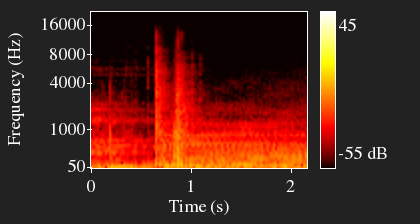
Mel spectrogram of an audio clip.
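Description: A door opening in a video game, heard as a single thud and creak over a constant low ambient drone, with no talk.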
